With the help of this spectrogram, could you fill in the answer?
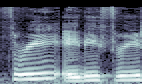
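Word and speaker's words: Aidee: 83, which is spelled like A-I-D-E-E, 83.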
